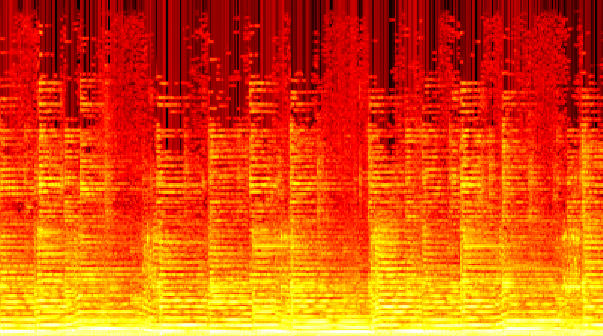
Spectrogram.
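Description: Background music: a melody of held notes that slide up and down in pitch between steps.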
